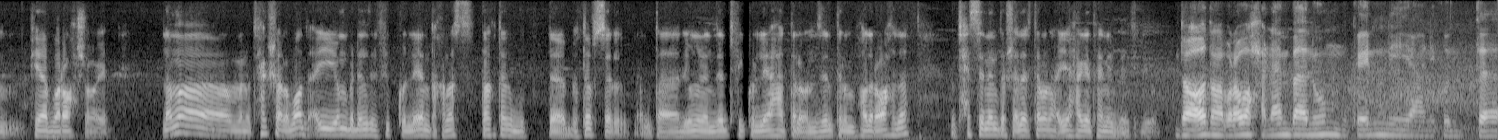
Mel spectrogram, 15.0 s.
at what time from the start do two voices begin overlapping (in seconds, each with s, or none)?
none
